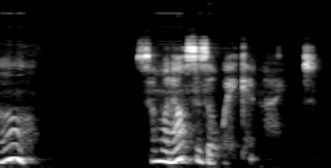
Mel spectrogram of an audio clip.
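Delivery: ordinary delivery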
